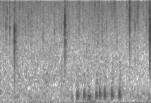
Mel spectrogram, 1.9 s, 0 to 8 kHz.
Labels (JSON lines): {"label": "biophony", "recorder": "SoundTrap 500"}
